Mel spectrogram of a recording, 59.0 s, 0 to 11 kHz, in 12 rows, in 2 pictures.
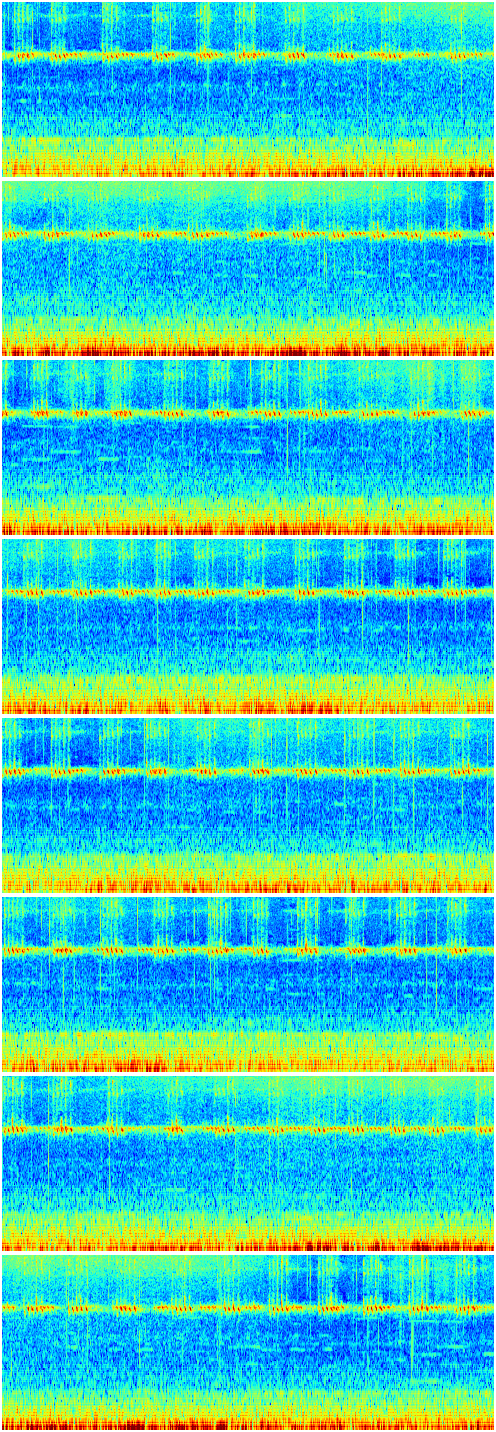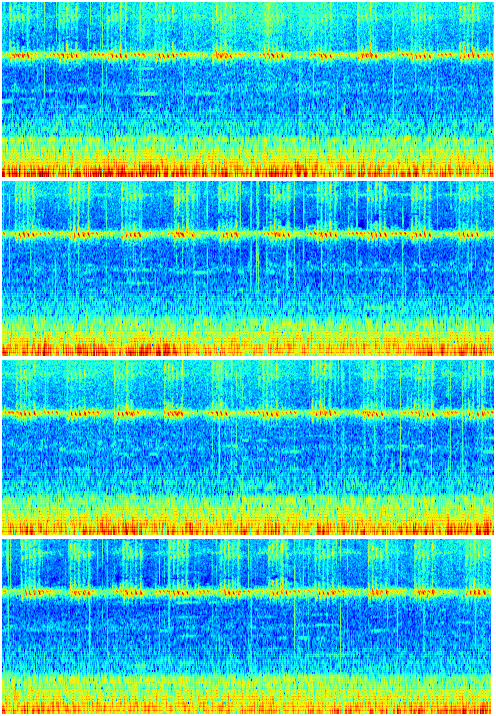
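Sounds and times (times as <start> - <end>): campfire crackling and popping: 0.0 - 59.0
crickets chirping: 0.0 - 59.0.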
